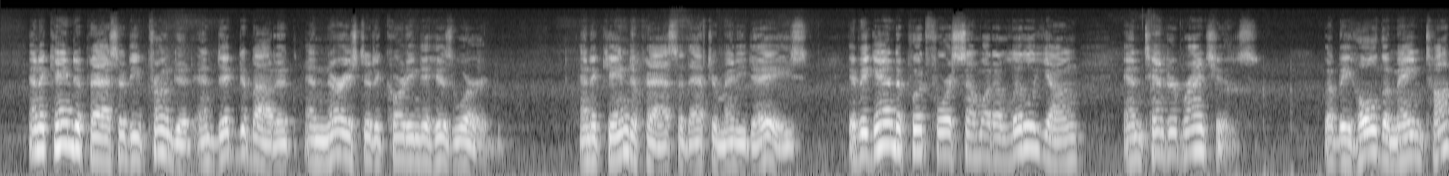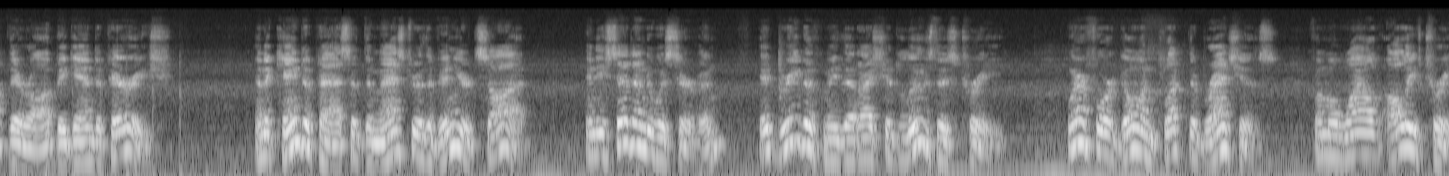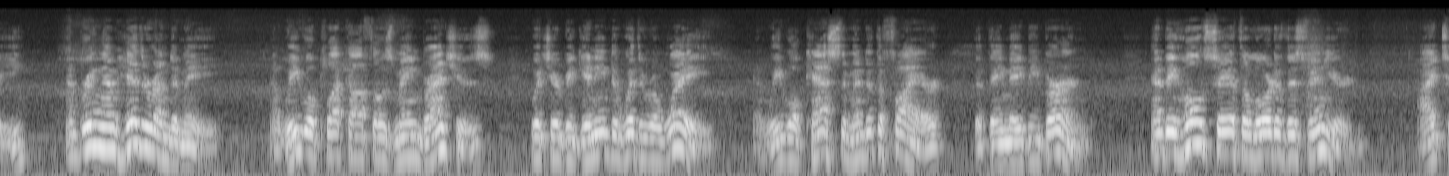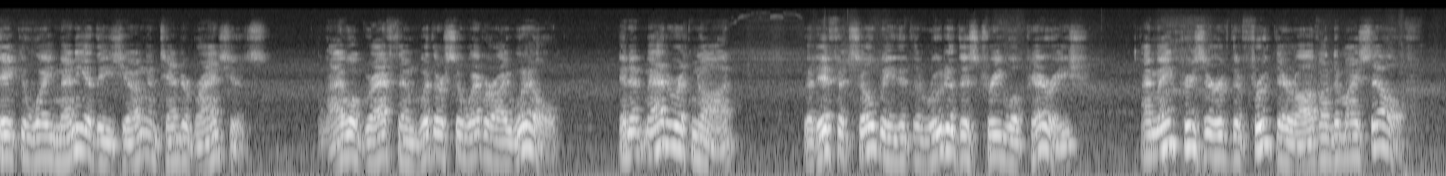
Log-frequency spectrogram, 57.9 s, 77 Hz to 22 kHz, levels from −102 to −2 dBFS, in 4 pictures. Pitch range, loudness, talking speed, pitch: 125-170 Hz, -23 LUFS, 180 wpm, 145 Hz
